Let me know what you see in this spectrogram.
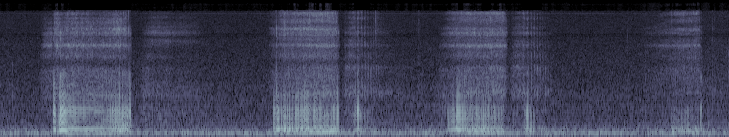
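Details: Four rattling, rumbling snores about two seconds apart from a sleeping bulldog, each a loud breath followed by brief quiet: snoring.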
